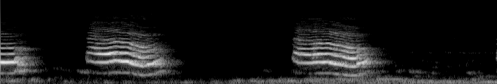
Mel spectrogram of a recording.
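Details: A female cat in heat calls to a tomcat with two long, drawn-out, quavering meows about two seconds apart. A low background rumble runs underneath.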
